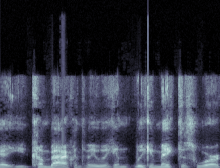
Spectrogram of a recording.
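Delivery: ordinary talk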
